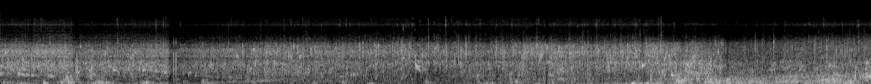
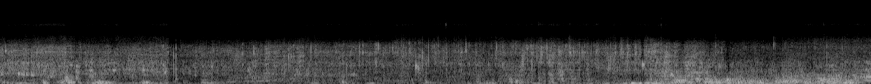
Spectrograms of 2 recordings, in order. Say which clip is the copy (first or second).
second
